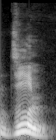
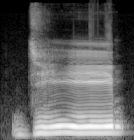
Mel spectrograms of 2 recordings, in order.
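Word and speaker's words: جيم: ওকে এরপরে যেটা আছে জিম এটাও খুবই সহজ বাংলায় যে জ আছে বর্গীয় জ সেই জ এর মত এটার সাথেও কোন কমপ্লেক্স কোন ব্যাপার স্যাপার নাই আপনি আমার সাথে একটু উচ্চারণ করেন জিম এটা জিম লিখতে হয় কিভাবে জানেন?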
